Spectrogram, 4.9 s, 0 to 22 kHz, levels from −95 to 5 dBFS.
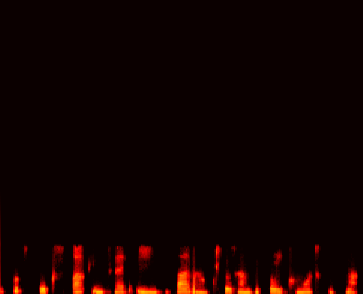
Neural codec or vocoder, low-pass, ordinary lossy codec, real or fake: codec, 16 kHz, 1 kbps, X-Codec, HuBERT features, trained on general audio; 3.6 kHz; none; fake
